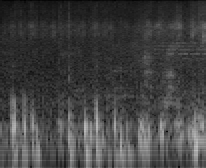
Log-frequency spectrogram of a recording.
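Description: Marker pen writing on a whiteboard: a quick, irregular run of dull taps and knocks, about ten a second, as the letters are stroked onto the board.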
